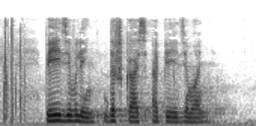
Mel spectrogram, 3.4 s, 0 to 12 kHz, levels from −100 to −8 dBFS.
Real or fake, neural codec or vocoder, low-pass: real; none; 7.2 kHz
